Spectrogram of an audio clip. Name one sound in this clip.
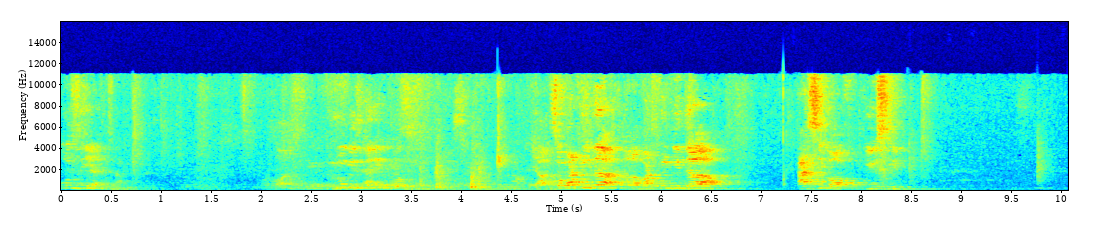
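A man speaks with animation to a group in an echoing room.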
